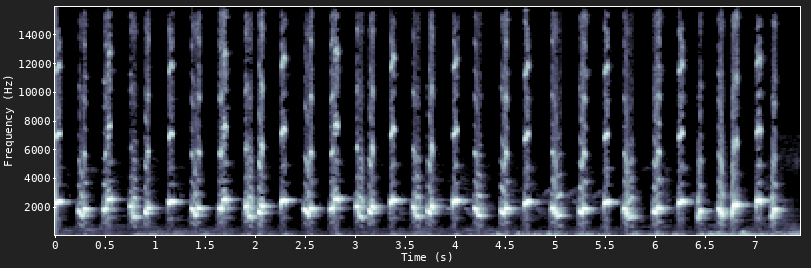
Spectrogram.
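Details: Sooty-headed bulbul calling its companions with a continuous lively series of short whistled notes, mixing downward slurs and level higher tones, with faint low rustling toward the end.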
